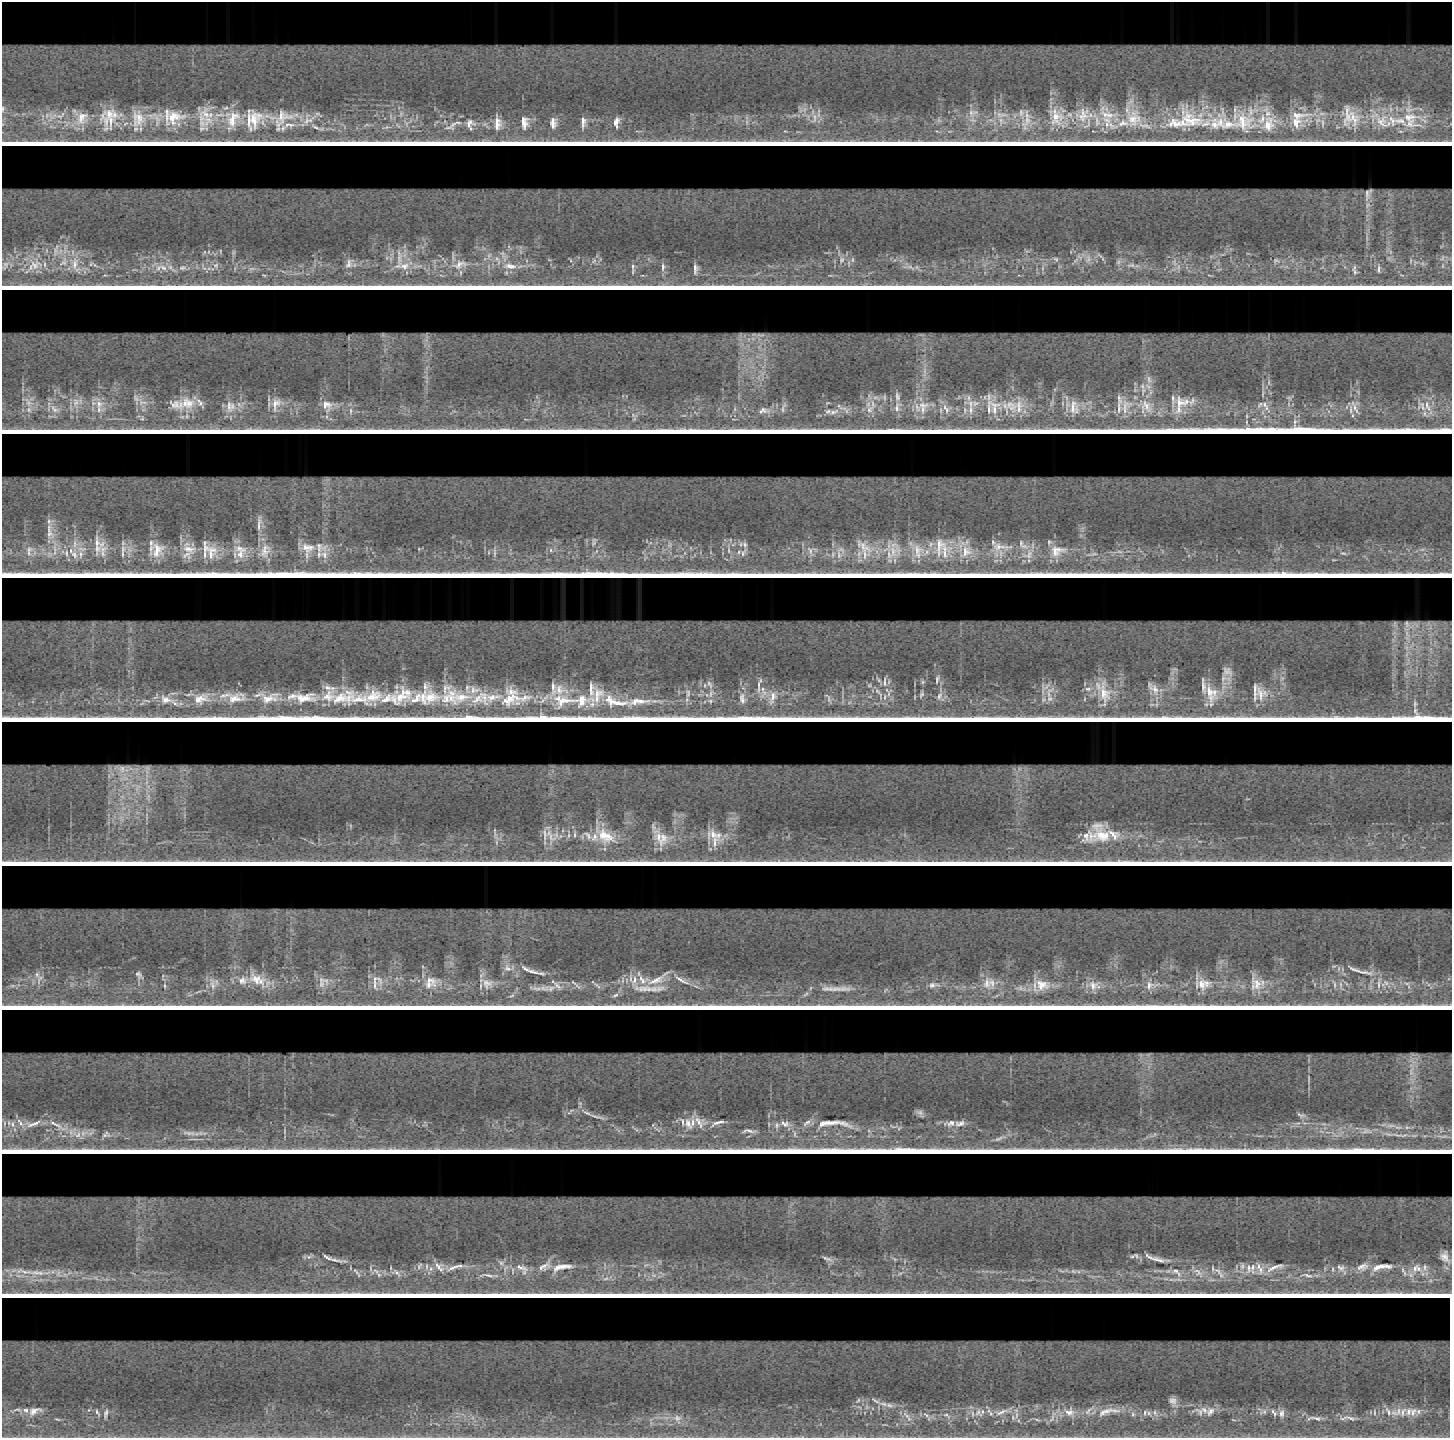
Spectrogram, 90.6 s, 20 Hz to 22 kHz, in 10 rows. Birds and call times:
African Thrush (Turdus pelios): 0:03.3, 0:13.2
Gray-backed Camaroptera (Camaroptera brevicaudata): 0:06.7, 0:28.2, 0:33.1, 0:43.4, 0:49.4
Common Bulbul (Pycnonotus barbatus): 0:07.4, 0:37.9, 0:40.0
Brimstone Canary (Crithagra sulphurata): 1:08.3, 1:20.9
White-browed Robin-Chat (Cossypha heuglini): 1:12.2

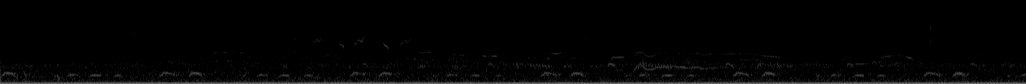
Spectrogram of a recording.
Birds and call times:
Common Bulbul (Pycnonotus barbatus): 0:03.6
Red-eyed Dove (Streptopelia semitorquata): 0:07.7

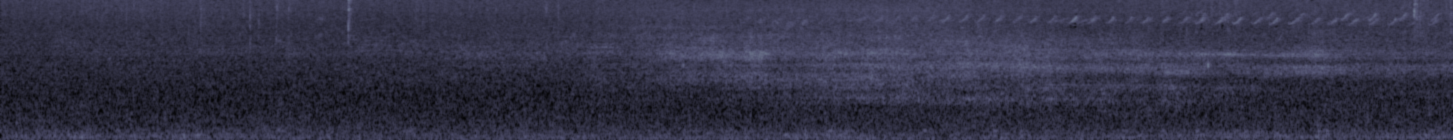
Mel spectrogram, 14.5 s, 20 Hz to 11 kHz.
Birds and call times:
Red-cheeked Cordonbleu (Uraeginthus bengalus): 0:11.6

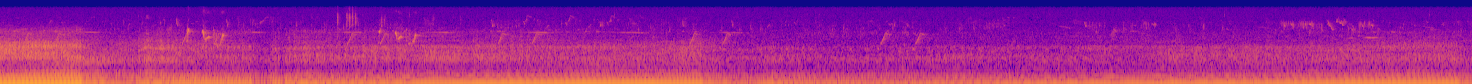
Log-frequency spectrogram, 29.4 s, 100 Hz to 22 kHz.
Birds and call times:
Sulphur-breasted Bushshrike (Telophorus sulfureopectus): 0:08.8, 0:14.6, 0:27.3
Slate-colored Boubou (Laniarius funebris): 0:13.9
Brimstone Canary (Crithagra sulphurata): 0:26.3

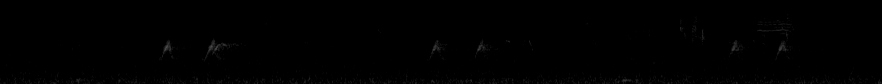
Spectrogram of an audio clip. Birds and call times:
Slate-colored Boubou (Laniarius funebris): 0:02.2
Gray-backed Camaroptera (Camaroptera brevicaudata): 0:07.7

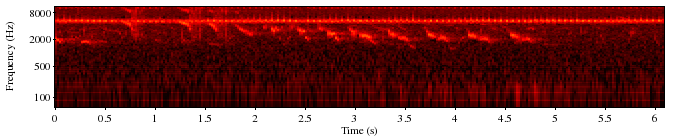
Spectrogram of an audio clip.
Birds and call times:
White Helmetshrike (Prionops plumatus): 0:02.7

